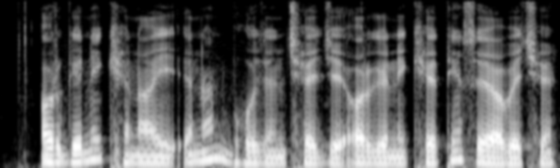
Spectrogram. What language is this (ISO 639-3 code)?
mai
